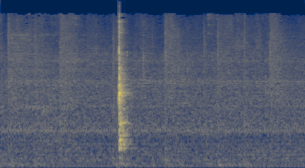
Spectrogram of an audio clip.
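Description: A knife cutting through a bacon-wrapped, sausage-covered armadillo egg on a wooden cutting board. There is one sharp knock about one and a half seconds in as the blade comes through onto the board.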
